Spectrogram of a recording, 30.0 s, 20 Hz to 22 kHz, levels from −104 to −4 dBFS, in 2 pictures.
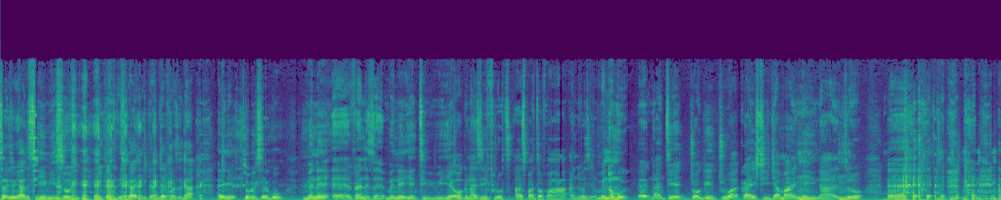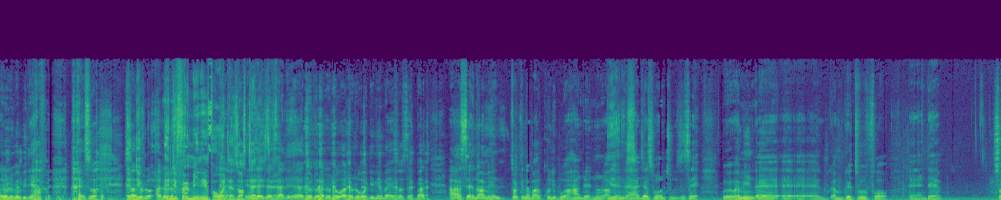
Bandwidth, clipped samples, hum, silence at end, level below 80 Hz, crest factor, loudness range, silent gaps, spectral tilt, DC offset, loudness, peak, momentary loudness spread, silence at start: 15.5 kHz; under 0.1%; none; 0 s; -44 dBFS; 18 dB; 5 LU; none; -5 dB/octave; under 0.1%; -25 LUFS; -8 dBFS; 9 LU; 0 s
